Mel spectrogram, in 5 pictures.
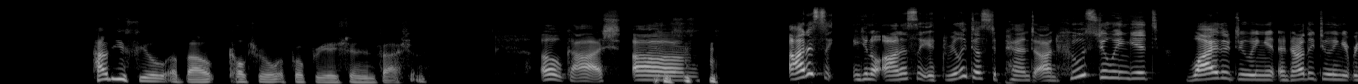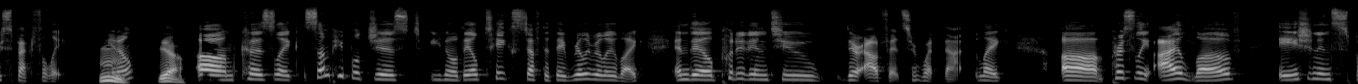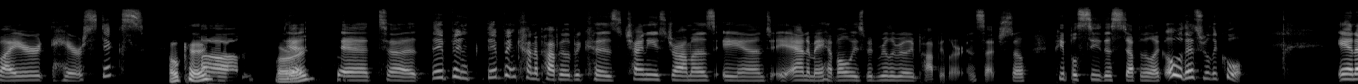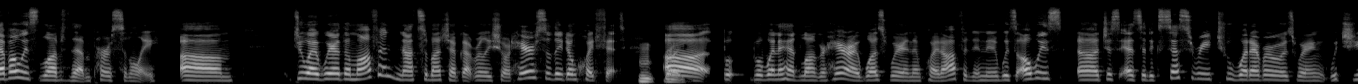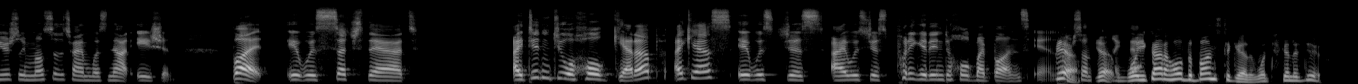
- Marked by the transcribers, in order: chuckle
- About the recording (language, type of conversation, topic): English, unstructured, How can I avoid cultural appropriation in fashion?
